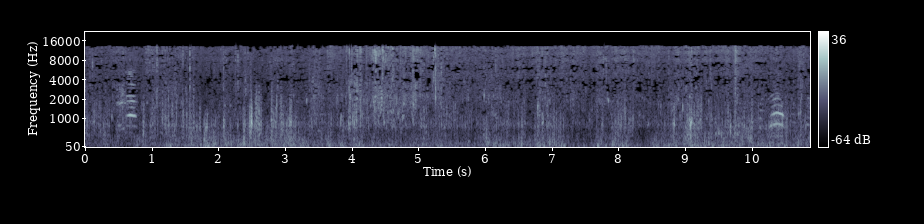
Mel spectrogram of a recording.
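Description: Wind buffeting the phone's microphone over open sea, with water splashing against the boat's side as a loggerhead sea turtle is lowered into the water. Brief voices.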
